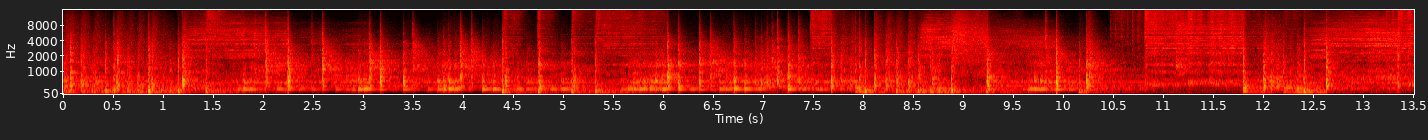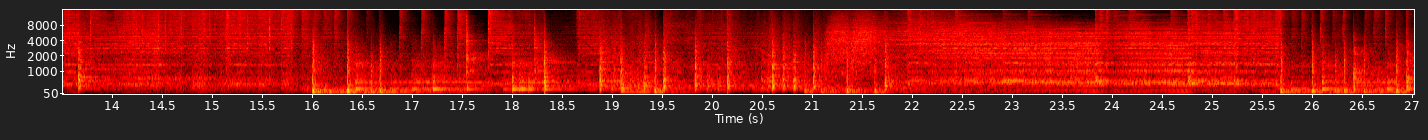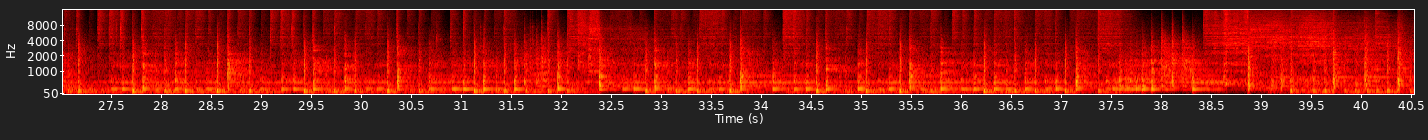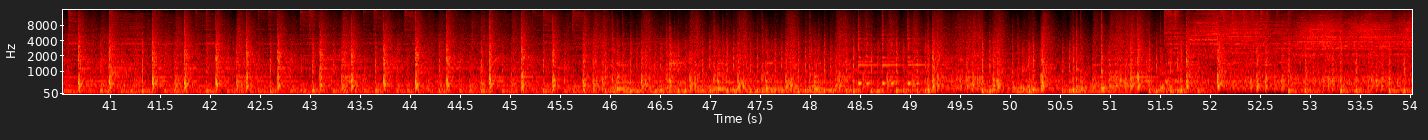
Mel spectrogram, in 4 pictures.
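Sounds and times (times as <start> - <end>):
drum kit played fast: 0.0 - 54.0.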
